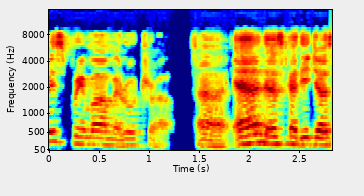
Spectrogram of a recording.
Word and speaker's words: Prema Mehrotra: Am I pronouncing your name right? Absolutely, Prema Mehrotra, and it is entirely my pleasure to be here with you, with all of you.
